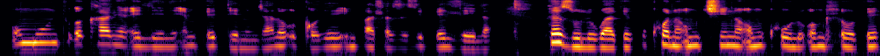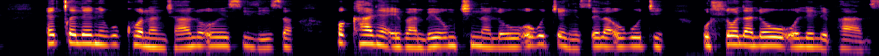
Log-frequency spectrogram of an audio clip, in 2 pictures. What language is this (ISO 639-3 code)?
nde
